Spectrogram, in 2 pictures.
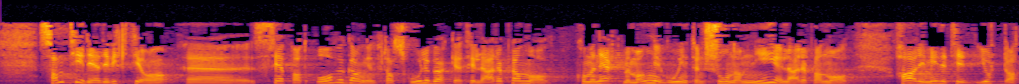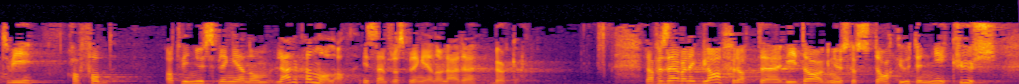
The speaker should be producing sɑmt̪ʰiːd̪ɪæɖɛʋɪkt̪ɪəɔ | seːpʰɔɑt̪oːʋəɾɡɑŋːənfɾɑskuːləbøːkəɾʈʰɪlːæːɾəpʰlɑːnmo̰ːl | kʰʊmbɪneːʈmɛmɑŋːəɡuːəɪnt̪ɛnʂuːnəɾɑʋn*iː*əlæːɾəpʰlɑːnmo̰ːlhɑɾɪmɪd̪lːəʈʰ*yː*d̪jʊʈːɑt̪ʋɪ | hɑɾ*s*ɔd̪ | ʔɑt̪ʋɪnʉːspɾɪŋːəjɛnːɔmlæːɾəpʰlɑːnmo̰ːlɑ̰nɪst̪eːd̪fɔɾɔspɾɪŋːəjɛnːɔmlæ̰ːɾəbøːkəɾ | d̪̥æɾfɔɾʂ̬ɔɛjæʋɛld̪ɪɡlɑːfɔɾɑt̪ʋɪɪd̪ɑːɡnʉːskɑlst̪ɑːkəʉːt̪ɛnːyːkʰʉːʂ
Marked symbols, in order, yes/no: no, no, no

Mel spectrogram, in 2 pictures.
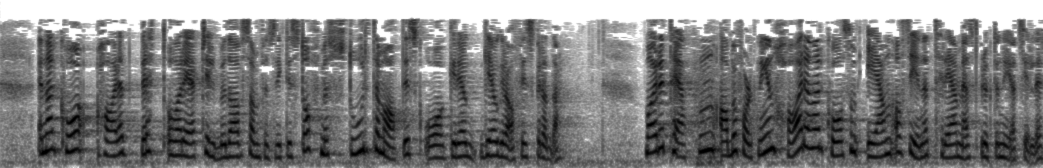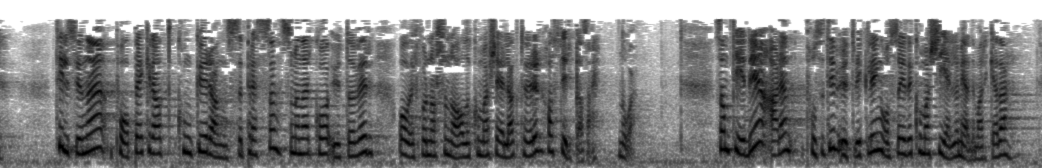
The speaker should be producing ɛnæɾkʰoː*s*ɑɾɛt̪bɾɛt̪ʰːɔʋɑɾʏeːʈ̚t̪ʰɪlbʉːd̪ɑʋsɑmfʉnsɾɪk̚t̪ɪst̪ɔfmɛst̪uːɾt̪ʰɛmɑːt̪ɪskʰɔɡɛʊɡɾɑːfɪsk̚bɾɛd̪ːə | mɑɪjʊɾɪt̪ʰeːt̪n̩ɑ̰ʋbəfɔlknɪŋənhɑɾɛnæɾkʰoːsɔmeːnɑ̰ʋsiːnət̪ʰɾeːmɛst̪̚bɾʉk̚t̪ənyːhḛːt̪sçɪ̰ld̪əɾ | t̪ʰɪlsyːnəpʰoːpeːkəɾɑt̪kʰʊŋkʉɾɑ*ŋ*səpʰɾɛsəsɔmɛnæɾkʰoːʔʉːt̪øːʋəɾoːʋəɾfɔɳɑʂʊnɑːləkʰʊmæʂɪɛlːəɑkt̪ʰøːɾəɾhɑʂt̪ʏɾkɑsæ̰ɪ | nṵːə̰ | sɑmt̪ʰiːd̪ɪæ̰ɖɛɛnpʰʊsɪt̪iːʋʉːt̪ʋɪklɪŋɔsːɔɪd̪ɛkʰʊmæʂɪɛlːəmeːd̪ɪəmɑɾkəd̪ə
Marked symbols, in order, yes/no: no, yes

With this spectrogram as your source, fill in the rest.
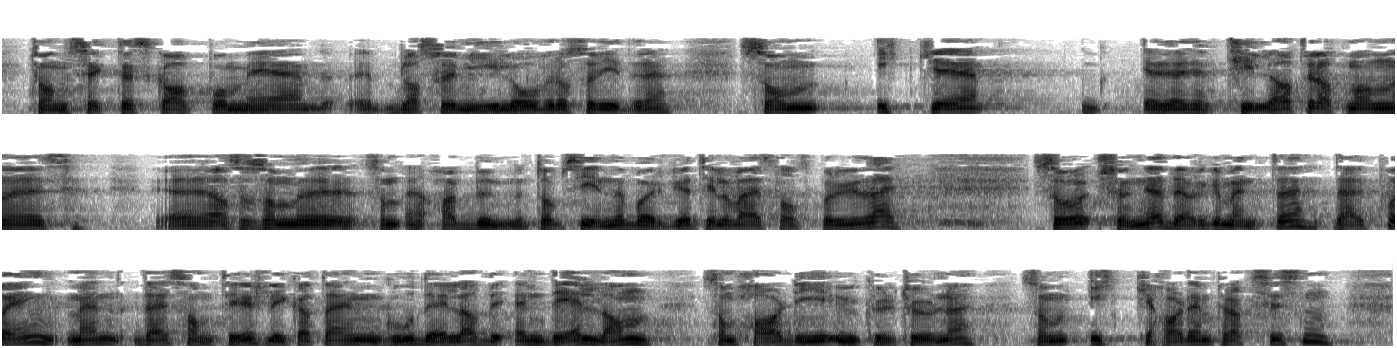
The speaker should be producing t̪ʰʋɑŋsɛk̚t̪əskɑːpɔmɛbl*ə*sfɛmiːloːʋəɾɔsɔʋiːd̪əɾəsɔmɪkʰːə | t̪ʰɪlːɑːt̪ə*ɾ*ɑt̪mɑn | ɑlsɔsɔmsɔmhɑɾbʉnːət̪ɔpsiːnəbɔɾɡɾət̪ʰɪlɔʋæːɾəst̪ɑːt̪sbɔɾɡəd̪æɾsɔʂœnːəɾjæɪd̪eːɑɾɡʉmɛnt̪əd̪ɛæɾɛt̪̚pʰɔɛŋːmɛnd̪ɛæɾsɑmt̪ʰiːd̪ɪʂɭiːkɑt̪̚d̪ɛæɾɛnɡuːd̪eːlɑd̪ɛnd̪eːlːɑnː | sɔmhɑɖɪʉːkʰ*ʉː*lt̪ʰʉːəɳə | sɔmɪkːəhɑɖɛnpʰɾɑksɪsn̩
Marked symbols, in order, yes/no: no, yes, no

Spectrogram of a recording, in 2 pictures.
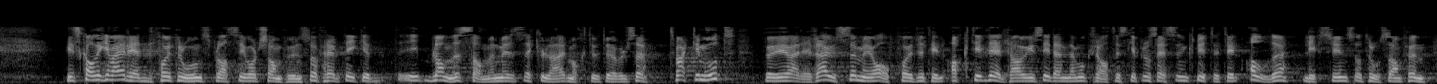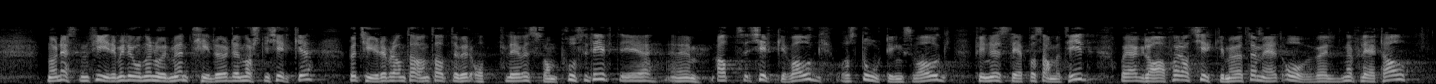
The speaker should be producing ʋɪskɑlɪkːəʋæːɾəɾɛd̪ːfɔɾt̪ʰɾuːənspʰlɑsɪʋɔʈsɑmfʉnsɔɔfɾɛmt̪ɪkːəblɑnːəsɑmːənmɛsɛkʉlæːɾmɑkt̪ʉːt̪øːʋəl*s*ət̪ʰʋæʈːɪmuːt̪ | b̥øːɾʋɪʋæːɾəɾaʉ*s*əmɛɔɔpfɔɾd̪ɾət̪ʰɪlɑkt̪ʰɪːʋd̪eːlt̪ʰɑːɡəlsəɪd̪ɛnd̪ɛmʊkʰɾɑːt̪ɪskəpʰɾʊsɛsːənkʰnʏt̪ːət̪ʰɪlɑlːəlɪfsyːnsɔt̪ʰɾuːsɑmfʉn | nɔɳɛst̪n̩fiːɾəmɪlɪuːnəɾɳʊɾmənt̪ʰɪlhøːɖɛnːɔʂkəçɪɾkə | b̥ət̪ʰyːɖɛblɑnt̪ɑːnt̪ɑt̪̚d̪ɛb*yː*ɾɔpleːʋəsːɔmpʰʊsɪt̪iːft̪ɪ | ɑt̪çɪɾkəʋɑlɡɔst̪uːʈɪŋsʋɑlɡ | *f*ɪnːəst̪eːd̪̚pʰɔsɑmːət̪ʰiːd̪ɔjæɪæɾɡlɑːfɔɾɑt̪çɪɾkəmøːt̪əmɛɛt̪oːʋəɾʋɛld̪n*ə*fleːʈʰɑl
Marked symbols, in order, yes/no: yes, yes, no, yes, yes

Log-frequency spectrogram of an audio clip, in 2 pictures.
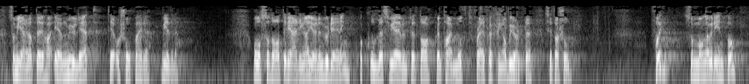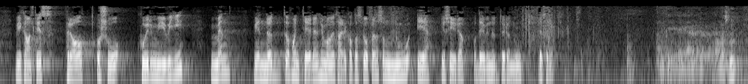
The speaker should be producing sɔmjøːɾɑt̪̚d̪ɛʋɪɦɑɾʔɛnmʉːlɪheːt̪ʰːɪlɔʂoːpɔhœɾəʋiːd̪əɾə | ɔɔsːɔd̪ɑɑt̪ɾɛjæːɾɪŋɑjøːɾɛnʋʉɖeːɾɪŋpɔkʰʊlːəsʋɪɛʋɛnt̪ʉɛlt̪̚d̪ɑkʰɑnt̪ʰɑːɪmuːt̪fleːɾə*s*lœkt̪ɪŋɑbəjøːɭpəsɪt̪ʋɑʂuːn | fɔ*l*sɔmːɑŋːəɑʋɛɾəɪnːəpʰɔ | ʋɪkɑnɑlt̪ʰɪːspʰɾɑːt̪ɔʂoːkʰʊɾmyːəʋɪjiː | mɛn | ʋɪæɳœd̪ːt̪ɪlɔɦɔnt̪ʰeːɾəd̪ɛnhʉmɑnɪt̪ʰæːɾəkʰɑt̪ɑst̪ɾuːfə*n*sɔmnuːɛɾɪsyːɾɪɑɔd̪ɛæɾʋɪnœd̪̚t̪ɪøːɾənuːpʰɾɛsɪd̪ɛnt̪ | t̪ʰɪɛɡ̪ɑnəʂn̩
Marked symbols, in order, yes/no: no, no, yes

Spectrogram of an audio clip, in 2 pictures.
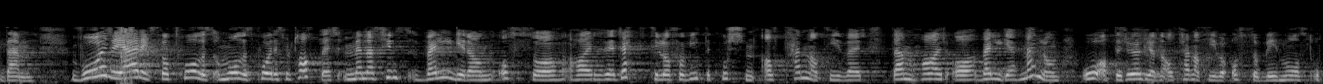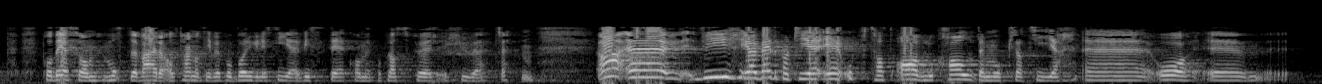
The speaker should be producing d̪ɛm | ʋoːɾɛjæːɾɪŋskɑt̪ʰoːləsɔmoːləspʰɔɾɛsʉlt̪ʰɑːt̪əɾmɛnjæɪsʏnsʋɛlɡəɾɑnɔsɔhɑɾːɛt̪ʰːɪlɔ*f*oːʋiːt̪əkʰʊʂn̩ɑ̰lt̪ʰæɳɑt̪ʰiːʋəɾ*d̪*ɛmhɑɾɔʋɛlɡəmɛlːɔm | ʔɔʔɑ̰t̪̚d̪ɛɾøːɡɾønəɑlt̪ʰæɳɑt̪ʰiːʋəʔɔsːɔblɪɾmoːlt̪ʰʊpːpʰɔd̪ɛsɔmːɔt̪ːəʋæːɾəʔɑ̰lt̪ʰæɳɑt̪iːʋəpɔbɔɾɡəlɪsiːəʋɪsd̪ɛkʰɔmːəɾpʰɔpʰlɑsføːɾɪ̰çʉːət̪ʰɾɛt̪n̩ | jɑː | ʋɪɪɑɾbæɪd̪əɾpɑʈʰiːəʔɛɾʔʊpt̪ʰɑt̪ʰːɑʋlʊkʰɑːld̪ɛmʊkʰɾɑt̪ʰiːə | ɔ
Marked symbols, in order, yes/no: yes, yes

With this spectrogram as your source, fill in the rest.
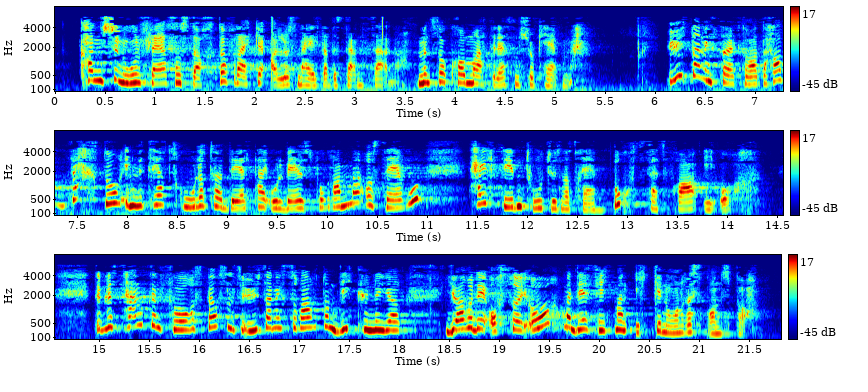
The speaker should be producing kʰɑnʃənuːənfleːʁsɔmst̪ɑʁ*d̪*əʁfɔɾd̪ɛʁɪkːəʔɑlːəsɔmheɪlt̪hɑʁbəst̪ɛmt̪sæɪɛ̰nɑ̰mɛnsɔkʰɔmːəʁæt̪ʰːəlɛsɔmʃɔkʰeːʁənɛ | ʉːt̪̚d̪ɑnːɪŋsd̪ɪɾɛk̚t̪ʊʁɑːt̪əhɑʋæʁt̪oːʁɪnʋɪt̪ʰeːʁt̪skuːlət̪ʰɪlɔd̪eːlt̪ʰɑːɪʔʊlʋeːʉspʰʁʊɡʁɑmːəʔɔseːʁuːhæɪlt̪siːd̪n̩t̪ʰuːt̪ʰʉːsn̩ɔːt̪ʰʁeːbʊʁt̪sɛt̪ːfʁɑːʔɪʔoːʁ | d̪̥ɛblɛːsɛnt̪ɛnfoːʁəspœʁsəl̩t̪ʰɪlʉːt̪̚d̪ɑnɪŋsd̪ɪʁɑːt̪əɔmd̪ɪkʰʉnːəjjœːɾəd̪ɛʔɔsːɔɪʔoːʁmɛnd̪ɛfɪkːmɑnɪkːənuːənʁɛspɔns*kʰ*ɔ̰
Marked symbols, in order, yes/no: no, no

